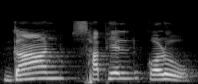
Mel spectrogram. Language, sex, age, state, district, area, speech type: Bengali, female, 30-45, West Bengal, Paschim Medinipur, rural, read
